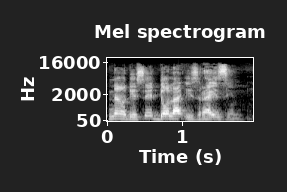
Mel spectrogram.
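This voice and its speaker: A man's voice: fairly high pitch, moderate pace, vocal fry, a little mellow. Emphatic Nigerian man, preaching tone. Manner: emphatic, preaching, repeats himself with "do you understand me?". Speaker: actor guest. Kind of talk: interview talk.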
